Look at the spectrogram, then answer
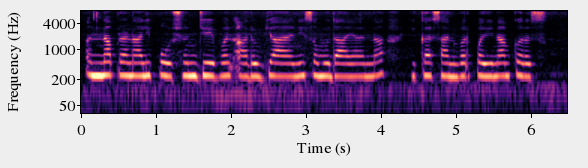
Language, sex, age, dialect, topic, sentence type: Marathi, female, 18-24, Northern Konkan, agriculture, statement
